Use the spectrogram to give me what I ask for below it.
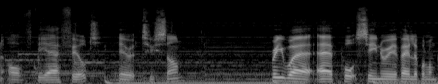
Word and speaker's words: Tucson: good afternoon everybody welcome to uh better pronounce it correctly tucson in america in the united states uh k-t-u-s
